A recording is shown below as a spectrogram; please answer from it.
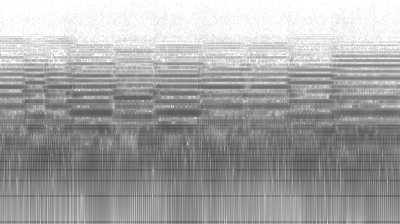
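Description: Church organ playing full sustained chords that change about once a second over held low bass notes.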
